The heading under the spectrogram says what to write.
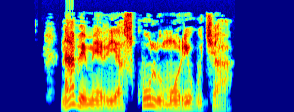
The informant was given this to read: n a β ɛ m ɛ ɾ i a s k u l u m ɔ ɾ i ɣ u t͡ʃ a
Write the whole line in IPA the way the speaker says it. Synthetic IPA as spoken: n a β ɛ m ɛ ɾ i a s k u l u m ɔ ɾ i ɣ u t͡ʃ a

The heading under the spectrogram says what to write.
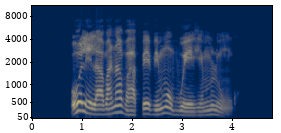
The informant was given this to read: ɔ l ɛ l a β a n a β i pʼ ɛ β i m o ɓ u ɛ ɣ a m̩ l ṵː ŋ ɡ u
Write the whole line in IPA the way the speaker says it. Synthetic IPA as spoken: ɔ l ɛ l a β a n a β a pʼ ɛ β i m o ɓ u ɛ ɣ ɛ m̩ l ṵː ŋ ɡ u

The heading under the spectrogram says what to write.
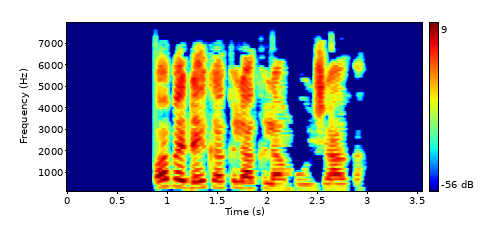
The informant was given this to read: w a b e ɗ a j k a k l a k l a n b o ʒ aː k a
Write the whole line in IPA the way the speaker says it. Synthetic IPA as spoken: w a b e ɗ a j k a k l a k l a m b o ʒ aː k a

